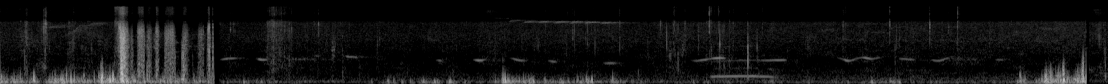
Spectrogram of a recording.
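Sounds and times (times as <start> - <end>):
bird calling thin notes: 2.2 - 10.3.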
